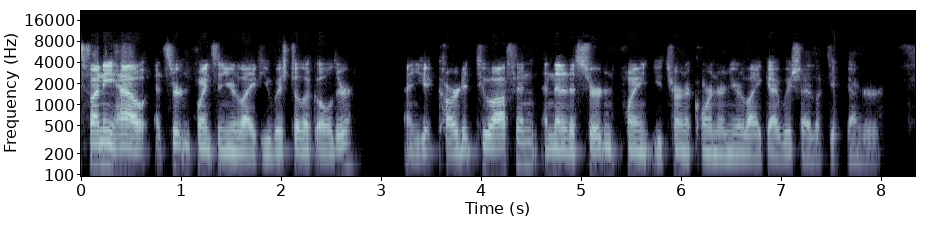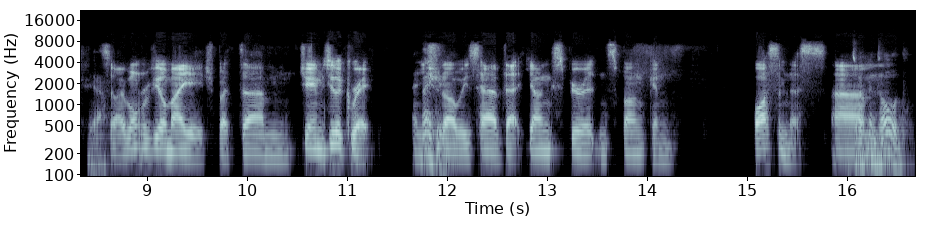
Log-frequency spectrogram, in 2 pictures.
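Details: Adult speaker, podcast conversation; ordinary fluent speech.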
